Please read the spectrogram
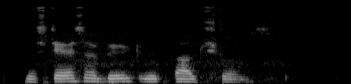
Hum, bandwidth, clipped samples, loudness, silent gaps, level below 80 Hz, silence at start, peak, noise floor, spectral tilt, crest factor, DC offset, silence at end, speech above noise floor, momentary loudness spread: none; 16 kHz; under 0.1%; -32 LUFS; none; -68 dBFS; 0.25 s; -14 dBFS; -74 dBFS; -6 dB/octave; 20 dB; under 0.1%; 0.85 s; 42 dB; 10 LU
